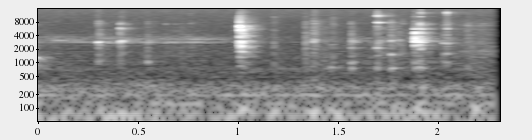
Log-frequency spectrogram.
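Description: A few faint keystrokes on a computer keyboard as a short line of code is typed.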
